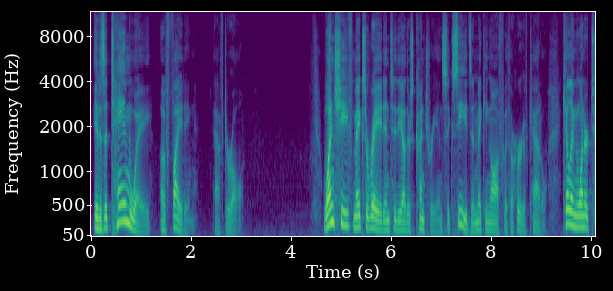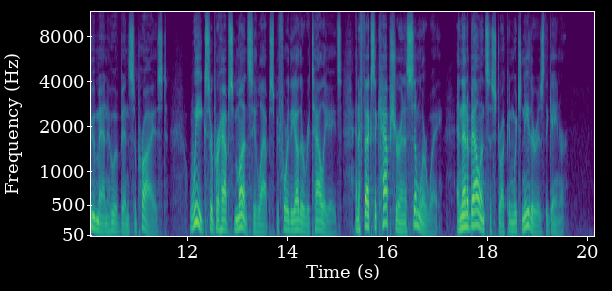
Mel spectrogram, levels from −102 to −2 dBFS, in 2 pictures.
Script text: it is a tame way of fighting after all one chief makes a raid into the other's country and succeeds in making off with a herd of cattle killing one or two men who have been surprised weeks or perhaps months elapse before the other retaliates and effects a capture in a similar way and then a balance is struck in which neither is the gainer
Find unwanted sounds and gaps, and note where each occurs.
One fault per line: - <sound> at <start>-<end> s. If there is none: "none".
none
